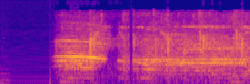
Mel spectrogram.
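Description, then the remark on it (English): A crowd of basketball fans breaks into warm, steady applause as the third official makes it out onto the court. It starts suddenly and holds at a loud, even level, a dense wash of clapping with a few brighter cheers mixed in. “Well, that warm applause you hear is our third official making it out on the court.”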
